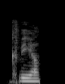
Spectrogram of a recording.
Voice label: "quer", German; adjectives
